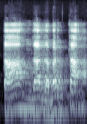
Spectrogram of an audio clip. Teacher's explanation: تا کو حمزہ ساکن کے ساتھ ملائیں گے تو جھٹکے کے ساتھ ادا کریں گے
